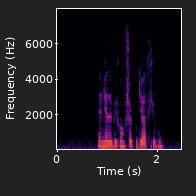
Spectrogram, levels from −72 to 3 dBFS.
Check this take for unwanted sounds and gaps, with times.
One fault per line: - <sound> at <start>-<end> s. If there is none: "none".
none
